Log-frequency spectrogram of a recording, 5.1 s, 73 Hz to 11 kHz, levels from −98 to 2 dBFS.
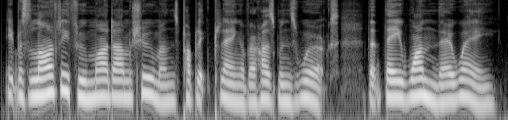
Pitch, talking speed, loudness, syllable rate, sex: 180 Hz, 200 wpm, -17 LUFS, 5.2 syllables/s, female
